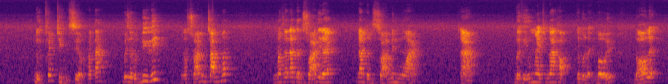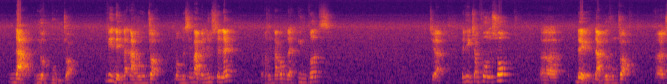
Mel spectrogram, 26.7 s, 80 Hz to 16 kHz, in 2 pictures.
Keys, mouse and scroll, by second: 3.4 Delete, 6.2 ctrl+alt+z, 18.1 click, 20.6 Print, 22.2 click, 23.7 Return, 25.0 f.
